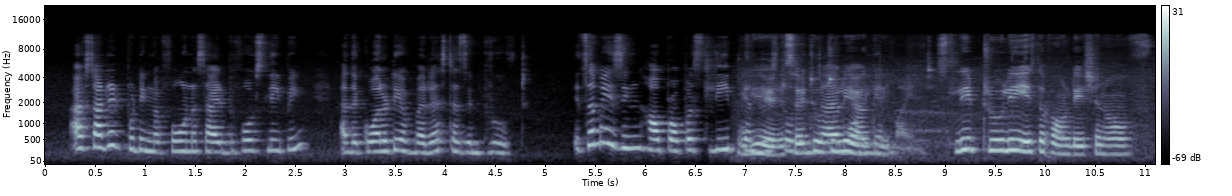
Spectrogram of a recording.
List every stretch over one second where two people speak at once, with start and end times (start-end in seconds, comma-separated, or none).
7.0-8.5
